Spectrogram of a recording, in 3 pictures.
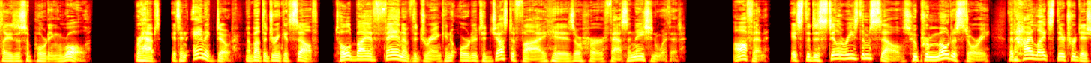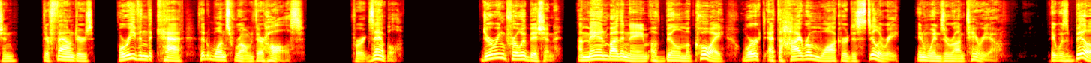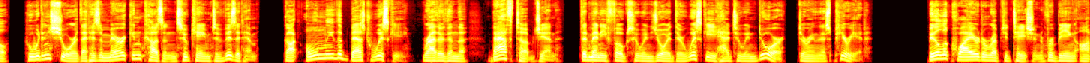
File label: Voice Actor Nonfiction Popular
